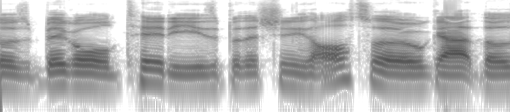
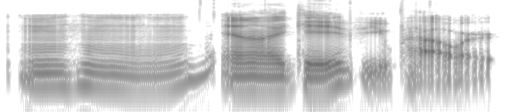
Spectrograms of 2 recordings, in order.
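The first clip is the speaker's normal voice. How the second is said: a hint of a scary sea creature; underwater voice; 12 dB quieter, slower than usual. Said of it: "really scary, good underwater voice".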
